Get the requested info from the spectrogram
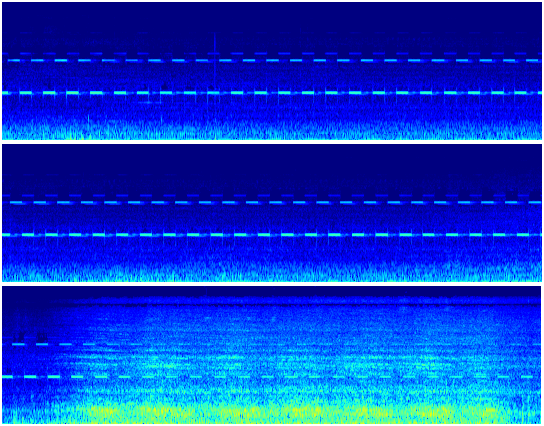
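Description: A rapid electronic beeping in two high pitches pulses steadily, until about two-thirds of the way in a Queensland Rail electric suburban train comes up and passes close by, its wheels and motors running loudly over the track and covering the beeps.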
